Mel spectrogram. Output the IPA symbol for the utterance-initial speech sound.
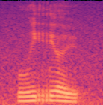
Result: u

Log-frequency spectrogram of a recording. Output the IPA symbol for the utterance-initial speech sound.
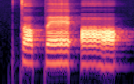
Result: t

